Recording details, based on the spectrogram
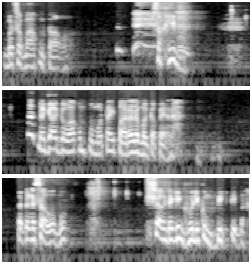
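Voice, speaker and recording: Husky, guilt-ridden Filipino husband. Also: male voice, a little high. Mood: remorseful. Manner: halting, heavy, remorseful delivery. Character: guilt-ridden husband confessing to robbery and killing. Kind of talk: Filipino radio drama acting.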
